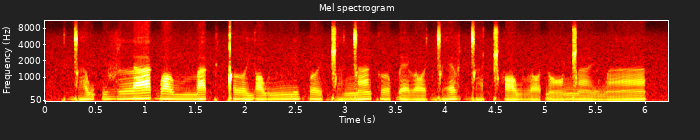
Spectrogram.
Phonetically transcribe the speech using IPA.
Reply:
ɡ͡ǀawʔivlːaɡ͡bɒʊ̯ mːak ǃɤjɒw nːik͡pɤɪ̯ ɡ͡ǁaŋ͡ǀãkɤ ɓɛlɔə̯ɡ͡ǀɛvɡ͡ǀa ǁʰɒwlɔ ɗɔ̃ŋ͡ǁãɪ̯ wã

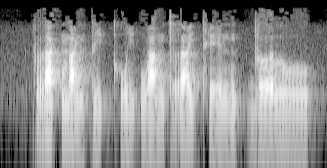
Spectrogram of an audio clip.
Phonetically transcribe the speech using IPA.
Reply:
kra˥˩k̚ma˩˦ŋti˨˩ʔ kʰwi˨˩ʔwa˨˩mtra˨˩jtʰe˩˦n | dɤː˩˦luː˧

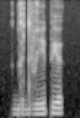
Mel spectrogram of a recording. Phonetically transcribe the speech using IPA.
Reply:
ɡʉdvipʲə

